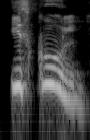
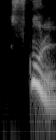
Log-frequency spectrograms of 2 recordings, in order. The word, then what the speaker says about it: school: So I was telling them, okay, pronounce school, and they were saying e-school. I said, no, e-school, school, e-school. I said, no, cut this e, school, just school, e-school.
